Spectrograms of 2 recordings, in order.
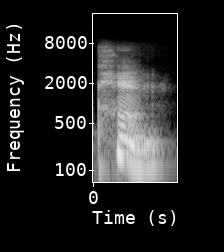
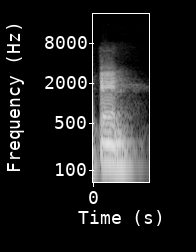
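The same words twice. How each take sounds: First: The p at the start is strong. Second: The p at the start is weak. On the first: The speaker calls it right. "it should be stronger. For example, you say pen" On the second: The speaker calls it wrong. "You don't say pen"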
